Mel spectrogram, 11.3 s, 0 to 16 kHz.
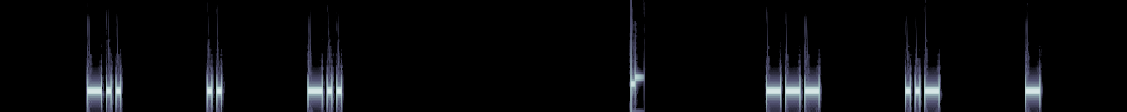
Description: Morse code, heard as a keyed tone, about 25 wpm, spaced as for 9 wpm, 690 Hz. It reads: DID OUT
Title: 6x Character Spacing - Top 200 Words - 25wpm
